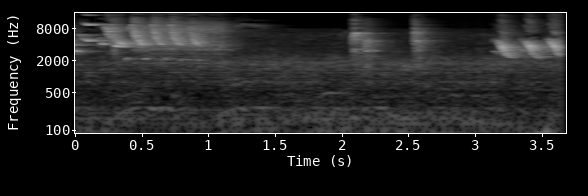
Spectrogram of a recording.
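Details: Chestnut-capped blackbirds disputing in song; a rapid buzzy trill of repeated notes for about a second, then two brief sharp notes and a final burst of three quick buzzy notes, over a quiet background.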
